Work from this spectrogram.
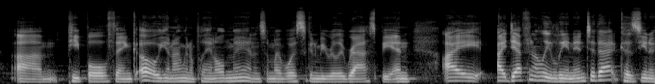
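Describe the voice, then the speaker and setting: A man's voice: medium pitch, clear, resonant tone. A young man, a student actor and assistant director, answering interview questions thoughtfully with many fillers and restarts.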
